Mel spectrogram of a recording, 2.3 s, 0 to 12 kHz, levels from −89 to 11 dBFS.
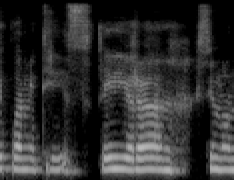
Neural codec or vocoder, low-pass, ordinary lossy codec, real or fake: codec, 44.1 kHz, 2.6 kbps, SNAC; 10.8 kHz; AAC, 64 kbps; fake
